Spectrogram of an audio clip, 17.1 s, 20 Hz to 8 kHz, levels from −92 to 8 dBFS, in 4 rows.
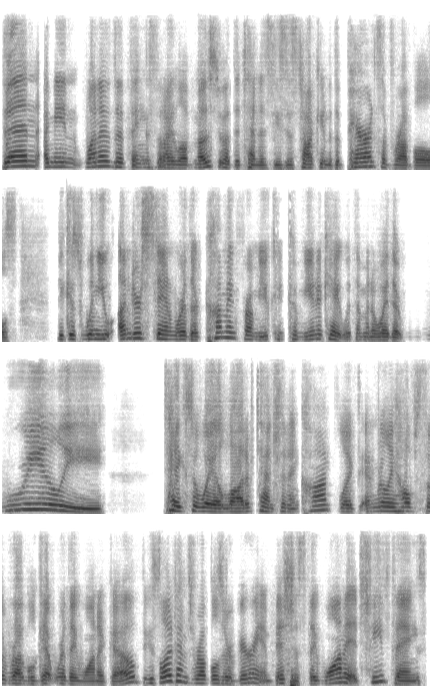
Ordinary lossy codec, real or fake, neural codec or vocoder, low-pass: AAC, 48 kbps; fake; vocoder, 24 kHz, 100 mel bands, Vocos; 7.2 kHz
